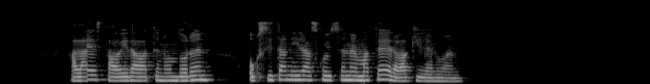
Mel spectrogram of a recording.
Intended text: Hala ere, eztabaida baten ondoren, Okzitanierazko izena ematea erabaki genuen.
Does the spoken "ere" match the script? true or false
false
